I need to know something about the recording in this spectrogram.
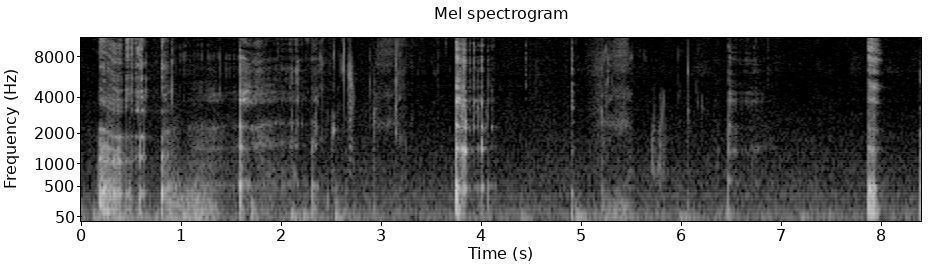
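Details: Several deep, gurgling belches with quieter swallowing or mouth sounds between them in a quiet room; repeated burping.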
